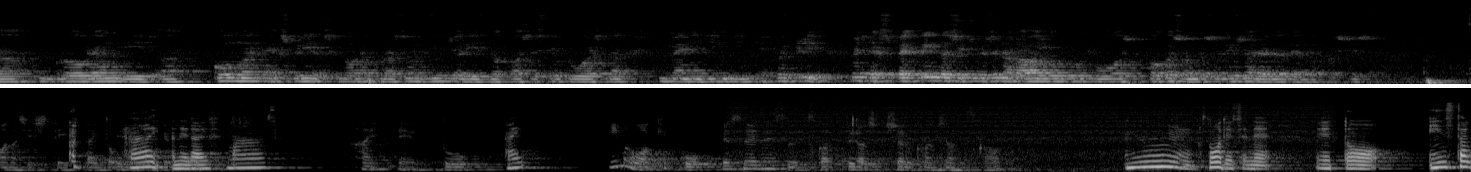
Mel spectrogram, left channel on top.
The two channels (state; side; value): different; both; correlation 0.00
